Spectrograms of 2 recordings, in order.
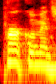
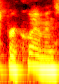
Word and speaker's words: Perquimans: People say Perquimans. No, it's Perquimans.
